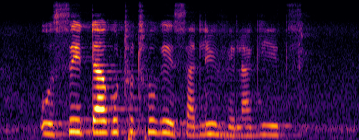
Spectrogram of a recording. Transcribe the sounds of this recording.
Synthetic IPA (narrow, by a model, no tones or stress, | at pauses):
usitʼak̬utʰutʰuk̬isalivɛlak̬iːt͡sʰi̥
